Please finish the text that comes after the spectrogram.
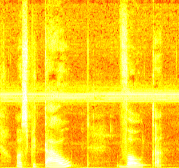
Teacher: Na primeira vez que eu pronunciei com bastante entonação para que vocês observassem que o L, ele tá com o som de U, não é? O que é explicado pelos gestos articulatórios envolvidos, ou seja, da forma que eu pronuncio, tá? · o conjunto de vogal seguida de L passa a ser produzido como ditongo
